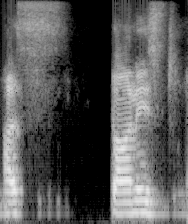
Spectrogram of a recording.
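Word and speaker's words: astonished: तो पढ़ने के लिए अस्टोनिश्ड ऐसा पढ़ना है, अस्टोनिश्ड।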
